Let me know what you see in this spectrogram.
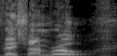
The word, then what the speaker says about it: Veshamru: If we were in Israel, it's Veshamru. Okay? The accent is on the U.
